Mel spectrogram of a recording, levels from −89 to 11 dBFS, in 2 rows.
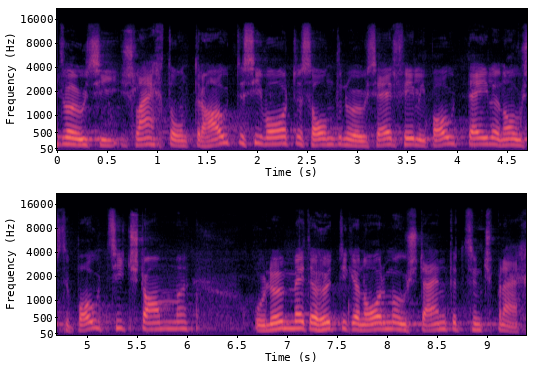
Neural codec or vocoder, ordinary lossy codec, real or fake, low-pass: none; none; real; 14.4 kHz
